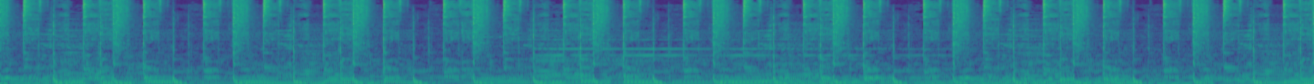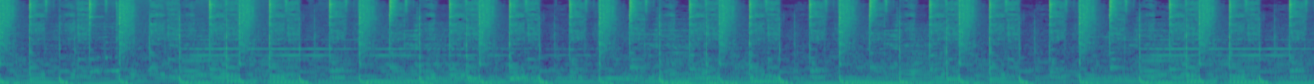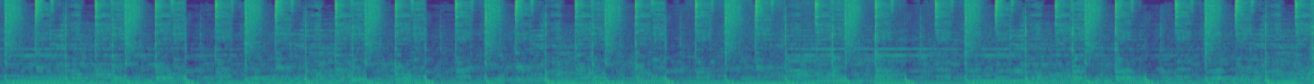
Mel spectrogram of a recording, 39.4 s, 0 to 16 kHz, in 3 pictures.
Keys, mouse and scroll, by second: 4.7 middle click, 5.2 middle click, 5.8 click, 6.6 click, 6.7 click, 7.4-9.5 typing, 9.7 click, 11.5-12.7 typing, 13.7 click, 14.3 click, 14.4 click, 14.5 click, 14.6 click, 15.3-16.2 typing, 16.6 Return, 17.8 click, 18.6 click, 18.7 click, 19.4-21.9 typing, 19.7 Tab, 21.8 click, 22.4 click, 22.5 click, 23.2-24.7 typing, 23.5 Tab, 27.2 click, 32.9 click, 34.8 click, 36.3 click, 38.1 click, 38.9 click.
